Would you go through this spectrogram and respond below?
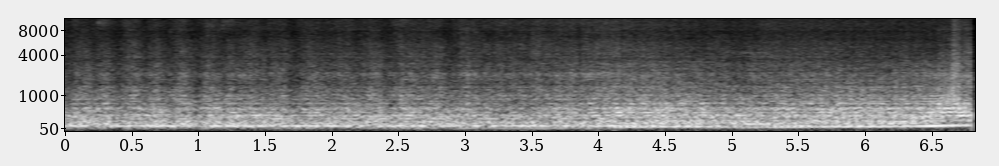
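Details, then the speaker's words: Supercharged engine cold, not revved: steady low drone at idle, slightly breaking up, with faint blower whine on top; cold stumble, cause not confirmed. "I don't know if you guys can hear the blower whine through the camera."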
